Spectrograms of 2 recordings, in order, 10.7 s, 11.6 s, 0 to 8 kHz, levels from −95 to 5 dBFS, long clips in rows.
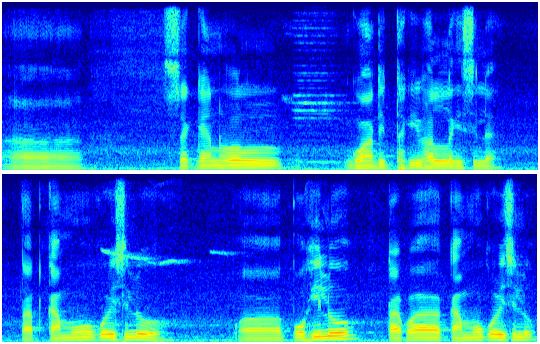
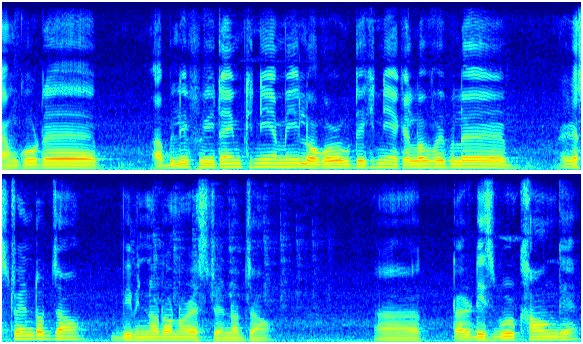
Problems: none marked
